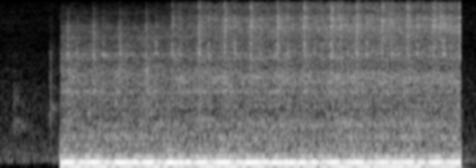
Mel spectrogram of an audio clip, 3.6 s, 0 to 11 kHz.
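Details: 1966 Mustang coupe, factory V8, 4-speed, just after fitting a hard fuel line with an Edelbrock 8131 kit: a deep, even V8 rumble at a steady idle with no misses or knocks, and no fuel leaks after 10 minutes.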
